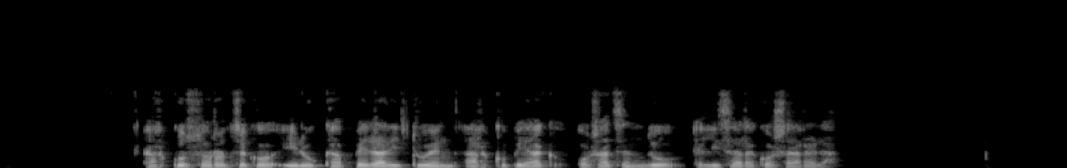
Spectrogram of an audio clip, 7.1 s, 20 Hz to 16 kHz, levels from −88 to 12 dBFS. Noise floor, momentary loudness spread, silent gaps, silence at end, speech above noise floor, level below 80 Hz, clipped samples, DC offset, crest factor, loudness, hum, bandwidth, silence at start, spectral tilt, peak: under -90 dBFS; 12 LU; none; 1.55 s; over 63 dB; -72 dBFS; under 0.1%; under 0.1%; 22 dB; -28 LUFS; none; 7.6 kHz; 0.95 s; -6 dB/octave; -6 dBFS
